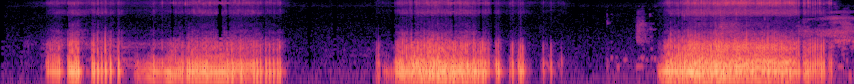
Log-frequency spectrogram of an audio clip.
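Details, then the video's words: Poodle snoring loudly at night indoors, a sound big enough to keep people awake. Three long, rough, rasping snores of about two seconds each, separated by short silent pauses, with deep low rumbling throughout. "푸들의 엄청난 코골이"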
